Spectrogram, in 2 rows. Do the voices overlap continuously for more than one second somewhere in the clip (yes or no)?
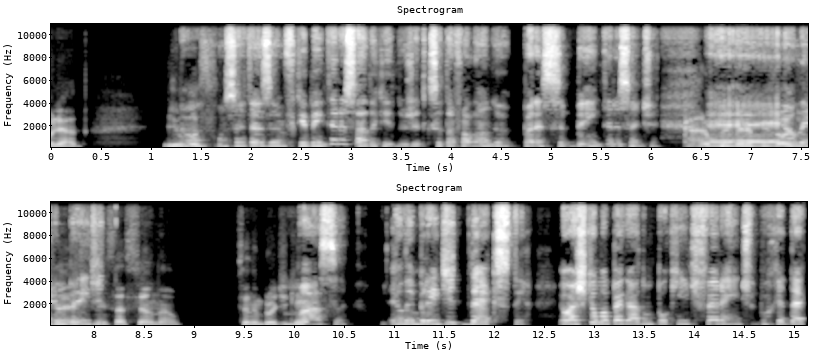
yes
